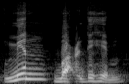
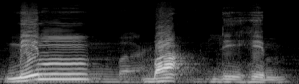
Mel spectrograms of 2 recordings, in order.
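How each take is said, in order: First: An n sound is kept before the b. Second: An m sound replaces the n before b. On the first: The speaker calls it wrong. "maka tidak dibaca lagi min ba'dihim" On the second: The speaker calls it right. "yang benar ... harus dibaca menjadi mim ba'dihim"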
